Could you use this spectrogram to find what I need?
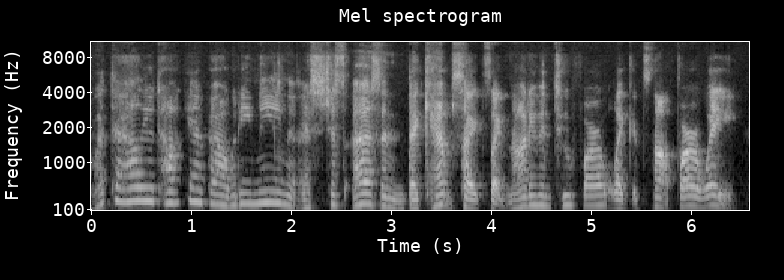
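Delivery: high, agitated disbelief; exasperated outburst. Retold or imitated. Uncle rattled, scolding the kids for joking. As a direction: push back at them, rattled and high.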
